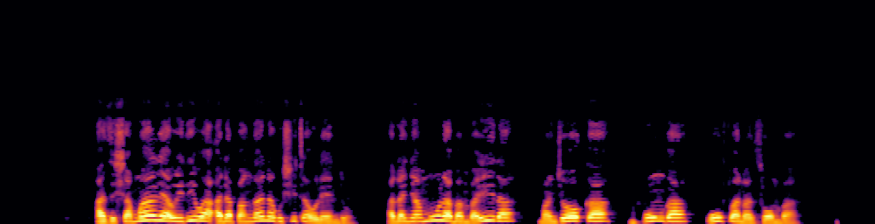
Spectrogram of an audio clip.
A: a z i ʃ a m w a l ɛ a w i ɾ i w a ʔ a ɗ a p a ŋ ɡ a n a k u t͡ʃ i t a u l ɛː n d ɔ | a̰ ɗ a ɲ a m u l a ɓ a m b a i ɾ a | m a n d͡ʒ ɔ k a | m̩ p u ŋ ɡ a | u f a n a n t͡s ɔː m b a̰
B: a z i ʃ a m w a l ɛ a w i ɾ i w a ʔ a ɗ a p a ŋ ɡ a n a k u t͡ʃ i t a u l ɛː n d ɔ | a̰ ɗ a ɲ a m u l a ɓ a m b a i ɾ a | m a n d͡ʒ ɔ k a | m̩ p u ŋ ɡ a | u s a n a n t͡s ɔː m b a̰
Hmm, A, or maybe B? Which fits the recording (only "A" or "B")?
A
